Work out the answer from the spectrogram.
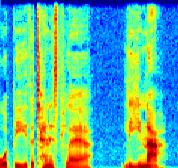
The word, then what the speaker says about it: Li Na: Another example would be the tennis player Li Na. So in Chinese, this is pronounced with a third tone, then a fourth tone, Li Na. So this would be the correct way to say it.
